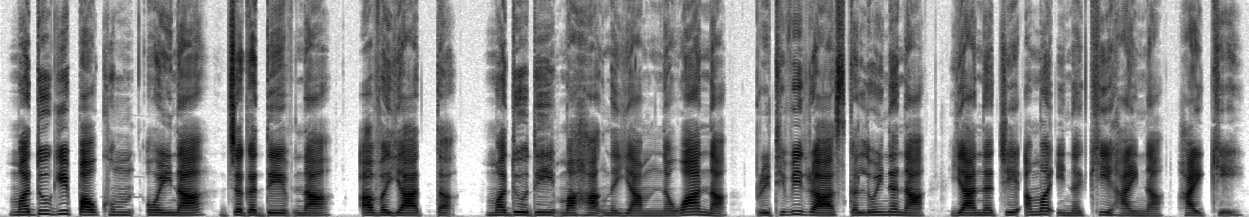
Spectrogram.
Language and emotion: Manipuri, neutral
